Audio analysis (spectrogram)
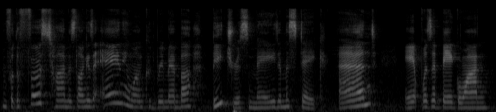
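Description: A woman reading a children's picture book aloud as a teaching artist, with expressive emphasis for young listeners. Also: medium pitch, a little slow, slight background noise. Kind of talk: animated children's storybook read-along.

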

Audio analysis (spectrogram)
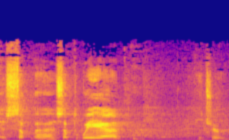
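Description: A woman with a Chinese accent and a fairly high voice. She gives short, halting explanations as a tour guide. Clear workplace noise surrounds her. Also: level tone, echoey room. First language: Mandarin Chinese. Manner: halting, brief answers in limited English. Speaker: sales manager guiding a tour. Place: open-plan office and small factory. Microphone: camera held nearby. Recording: clear office and factory noise.

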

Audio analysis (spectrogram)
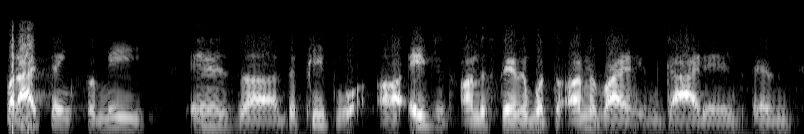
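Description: A man with a mid-pitched voice speaks as a team leader on a conference call. He coaches conversationally, often repeating himself, and the telephone line makes him sound dull and lo-fi. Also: fairly even intonation, moderate pace. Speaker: insurance agent team leader.

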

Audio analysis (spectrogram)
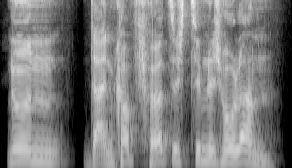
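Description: A man's voice: high voice, slow, pitched above the performer's own voice. A man voicing a flippant, teasing male field agent in an audiobook. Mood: mocking. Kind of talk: audiobook character acting.

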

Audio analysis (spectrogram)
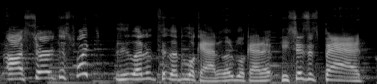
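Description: A young man bantering casually and excitably as he plays along, often repeating his phrases. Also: high-pitched, quick pace. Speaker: co-player. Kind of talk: casual gameplay banter, light roleplay. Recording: game music and gunfire behind. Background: game music, gunfire.

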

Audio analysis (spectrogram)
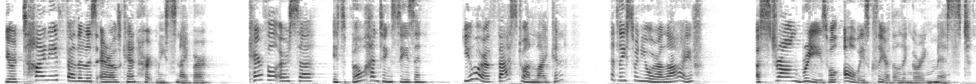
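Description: Video game hero: a self-assured young woman archer of the wind, teasing and theatrical, with lively swooping intonation. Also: high voice, unhurried, heavily acted. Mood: cocky, teasing. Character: confident, wry young female archer ranger of the wind.

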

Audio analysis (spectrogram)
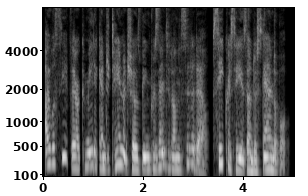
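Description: An actress voicing a female artificial intelligence in a video game, speaking in a measured, formal, precise and detached way. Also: low-pitched, expressive, a little mellow. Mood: calm, analytical. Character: calm, analytical female artificial intelligence in an android body.

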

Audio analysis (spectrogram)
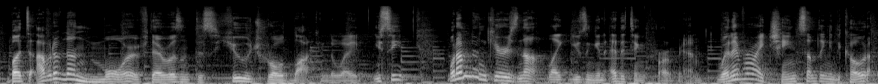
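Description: A young man hosting a scripted vlog about his coding project, talking into a close handheld mic in a self-deprecating, dryly joking way. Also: mid-range voice. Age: young adult. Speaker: video creator, host. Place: home room, indoors, mostly. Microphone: handheld microphone held close.

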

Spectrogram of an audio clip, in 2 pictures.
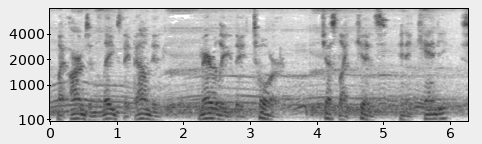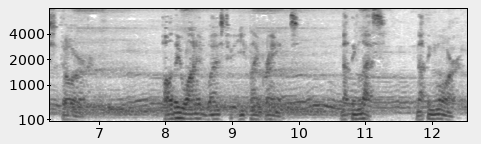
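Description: Slow, low-voiced man telling a spooky story. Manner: theatrical, deliberate. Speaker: storybook narrator. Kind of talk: dramatic rhyming read-aloud of a spooky children's story.

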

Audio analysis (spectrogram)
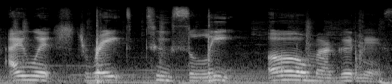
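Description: A woman with a stuffy cold voice, chatting casually and laughing often as she works through her budget planner on camera. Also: fairly low pitch. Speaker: budgeting vlogger. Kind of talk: casual chat while working in a planner. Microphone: camera overhead on a desk.

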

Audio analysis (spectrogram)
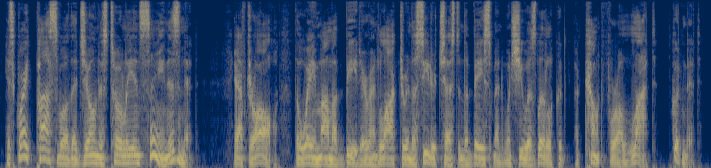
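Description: Man doing a icy taunting woman's alter self, husky, raised voice, lively swings. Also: sits low, fast talker, no room sound, clean studio sound, full character voice. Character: cold, mocking woman, a hidden second self.

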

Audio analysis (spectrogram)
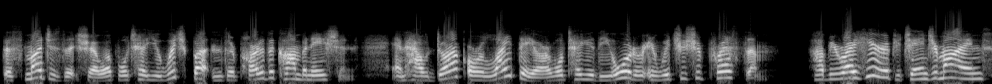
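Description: A woman's voice: on the high side, expressive, moderate pace, bright, forceful tone, no room sound, highs cut off. An actress voicing a young woman friend in a video game, chatty and encouraging. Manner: chatty, encouraging, over the phone. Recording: dry studio voice-over.

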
